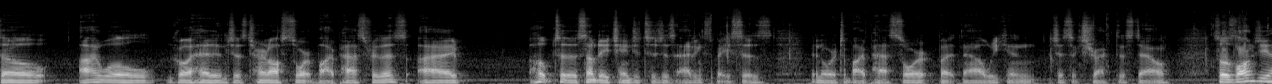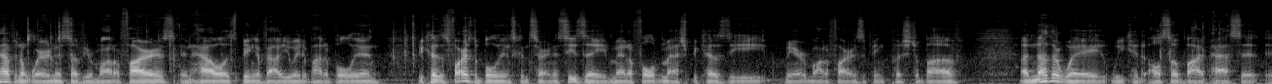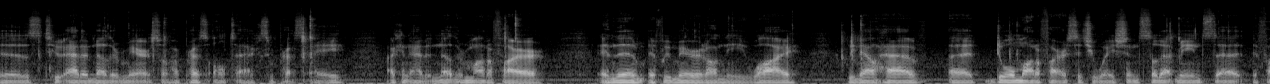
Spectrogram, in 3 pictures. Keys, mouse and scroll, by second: 25.9 middle click, 27.1 alt+x.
